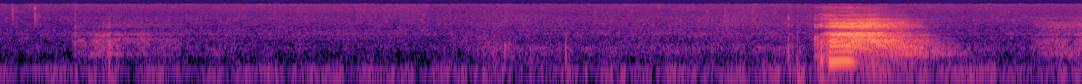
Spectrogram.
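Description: Quiet sniffing, then one short, breathy sneeze near the end.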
